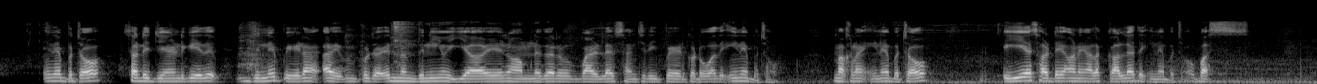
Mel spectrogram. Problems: constant background noise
